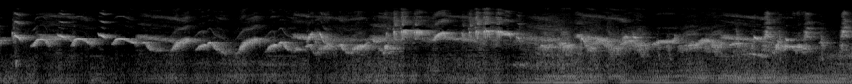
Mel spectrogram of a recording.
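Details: Chinese hwamei, newly caught yet quick to sing, giving a full structured song like a tame bird: rapid series of clear upslurred whistles, repeated several times a second, then richer warbled and trilled phrases.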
